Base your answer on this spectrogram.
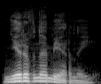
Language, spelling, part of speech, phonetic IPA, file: Russian, неравномерный, adjective, [nʲɪrəvnɐˈmʲernɨj], Ru-неравномерный.ogg
- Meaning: uneven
